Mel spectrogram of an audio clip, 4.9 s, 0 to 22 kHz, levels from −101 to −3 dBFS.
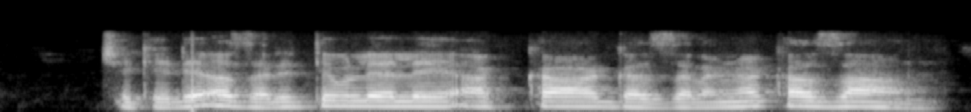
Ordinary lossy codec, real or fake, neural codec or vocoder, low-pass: Opus, 32 kbps; real; none; 7.2 kHz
